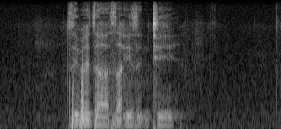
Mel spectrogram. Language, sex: Venda, male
